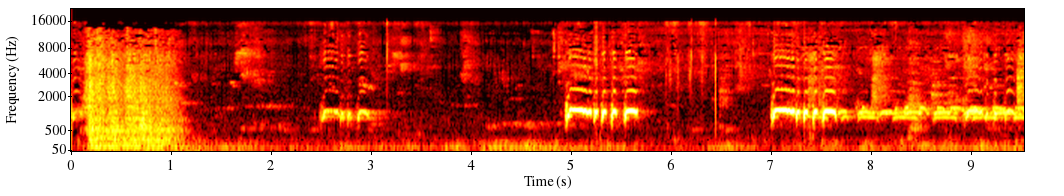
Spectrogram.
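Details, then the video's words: Persistently singing local zebra dove: after a loud honking burst at the start, bouts of rapid clipped coos on a steady pitch come in three phrases over a low rumbling background. "Perkutut Lokal Gacor"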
